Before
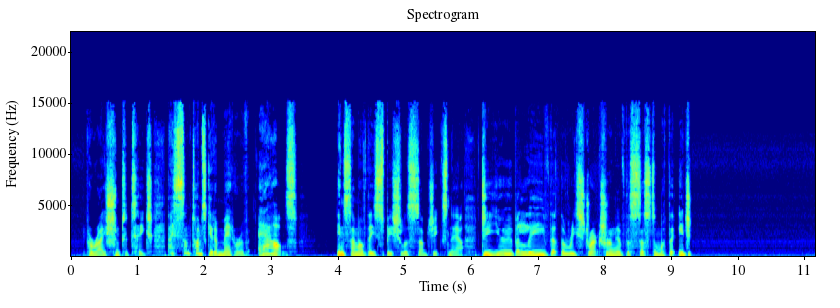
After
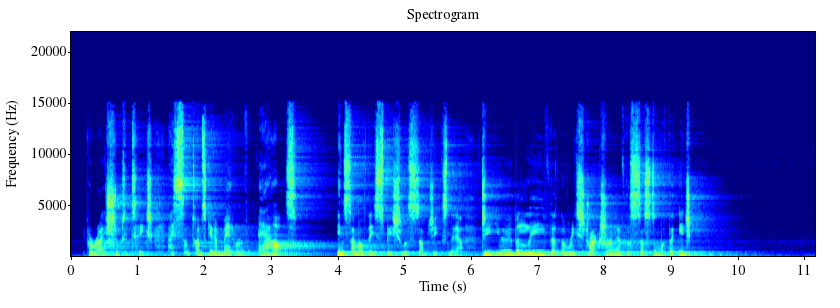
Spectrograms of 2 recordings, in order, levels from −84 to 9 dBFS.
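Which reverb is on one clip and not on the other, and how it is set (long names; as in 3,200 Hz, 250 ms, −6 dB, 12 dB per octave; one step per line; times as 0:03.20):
feedback delay network reverb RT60 3 s, high-frequency decay 0.55×, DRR 9 dB
level −4.5 dB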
